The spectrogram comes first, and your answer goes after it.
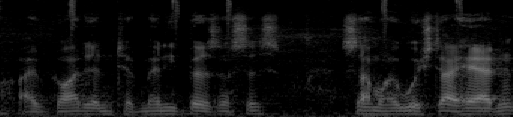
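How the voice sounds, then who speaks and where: A man speaks with a Boston accent at a very deep, low pitch. His intonation is flat and monotone. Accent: Boston-area New England. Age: 80s+. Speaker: racing and business executive. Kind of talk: testimony. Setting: public hearing before a commission. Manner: halting.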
